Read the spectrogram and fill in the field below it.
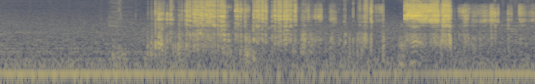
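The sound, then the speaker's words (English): Rough, rasping scrapes and rubs come in uneven bursts as a hand slides along a hydrophone cable while lowering it into the water, over a steady low hum, with a brighter, harsher scrape near the end. “So yeah, and that's just the sound of my hand on the cable as I lower it down.”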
